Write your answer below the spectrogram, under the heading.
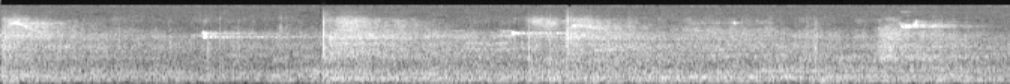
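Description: Steady din of many voices and movement filling a large sports hall, with a few short high squeaks.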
